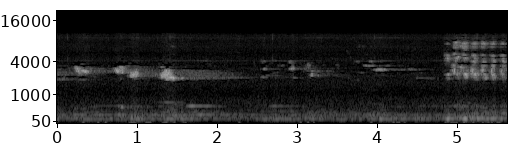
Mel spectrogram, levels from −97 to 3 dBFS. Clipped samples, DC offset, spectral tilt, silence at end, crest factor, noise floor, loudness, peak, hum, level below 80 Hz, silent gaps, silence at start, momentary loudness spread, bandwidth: under 0.1%; under 0.1%; 0.5 dB/octave; 0 s; 22 dB; -68 dBFS; -40 LUFS; -22 dBFS; none; -86 dBFS; none; 0 s; 25 LU; 11.5 kHz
